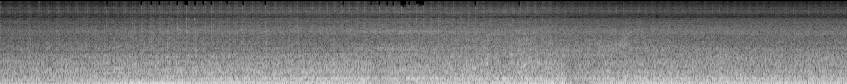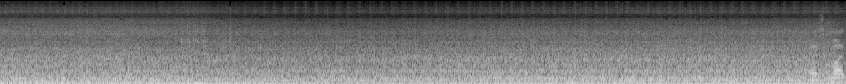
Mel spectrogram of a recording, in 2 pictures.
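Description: A Ferguson tractor engine idles through a newly fitted muffler exhaust, a loud steady low rumble with even throbbing pulses throughout, while people talk over it.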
